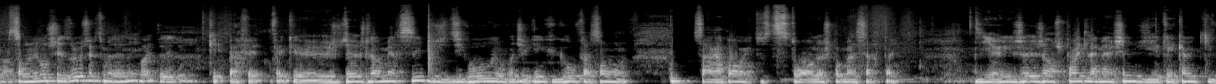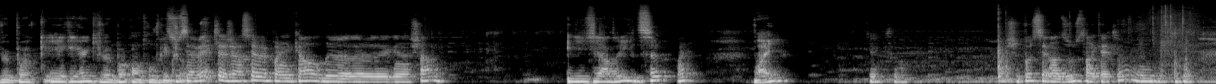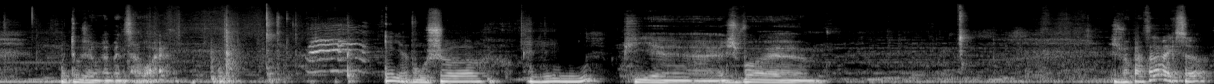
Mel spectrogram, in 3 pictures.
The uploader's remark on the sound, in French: Vous remarquerez que nous avons eu quelques problèmes de son pour cet enregistrement.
